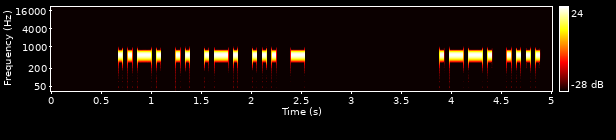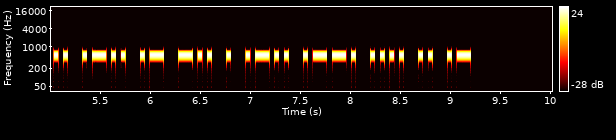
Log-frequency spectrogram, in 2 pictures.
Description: Morse code, heard as a keyed tone, about 25 wpm, 550 Hz. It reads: FIRST PHILADELPHIA
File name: Ultimate Word List / 25WPM Ultimate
